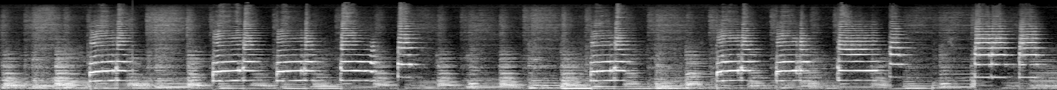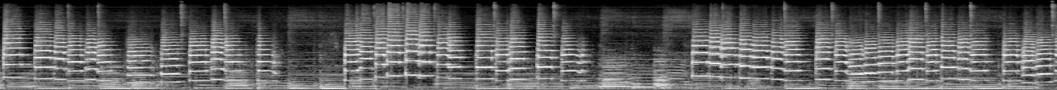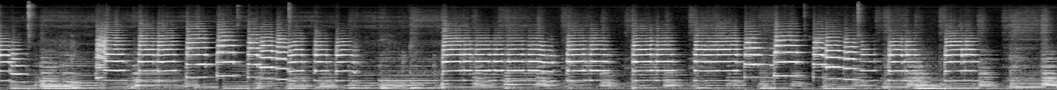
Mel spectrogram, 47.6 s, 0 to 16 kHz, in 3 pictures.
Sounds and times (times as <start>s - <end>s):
Trumpet: 0.8s - 6.7s, 8.7s - 25.0s, 25.8s - 46.8s.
